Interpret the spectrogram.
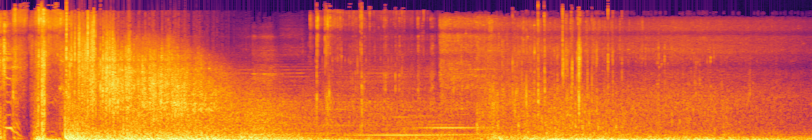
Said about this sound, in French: Ça va exploser!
